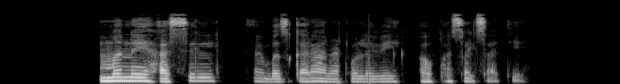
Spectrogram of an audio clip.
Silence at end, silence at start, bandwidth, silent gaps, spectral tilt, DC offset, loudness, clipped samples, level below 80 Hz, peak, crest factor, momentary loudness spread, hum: 1 s; 1 s; 11.5 kHz; 2.33-2.44 s, 4.12-4.19 s; -5.5 dB/octave; under 0.1%; -17 LUFS; under 0.1%; -58 dBFS; 0 dBFS; 18 dB; 20 LU; none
